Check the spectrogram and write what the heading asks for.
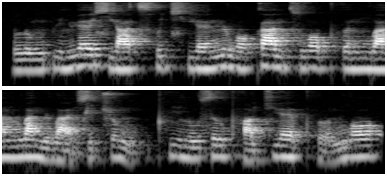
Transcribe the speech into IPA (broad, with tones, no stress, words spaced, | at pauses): lʊ˧˥ŋpi˧ lɥɛ˥ɕjä˧˥t͡sʰɹ̩˧ t͡ɕʰjɛ˧˥nɻwɔ˧˥ka˥˩n t͡swɔ˥ pʰə˥nn̪wa˥n lwa˥˩nɻwa̰˨˩ɪ̯ɕi˦ ʈ͡ʂʊ˥˩ŋ | pʰi˥˩lu˧˥sɹ̩˥˩pʰɑ˩ʊ̯ t͡ɕɥɛ˥˩pʰɤ̰˨˩ n̪wɔ˥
